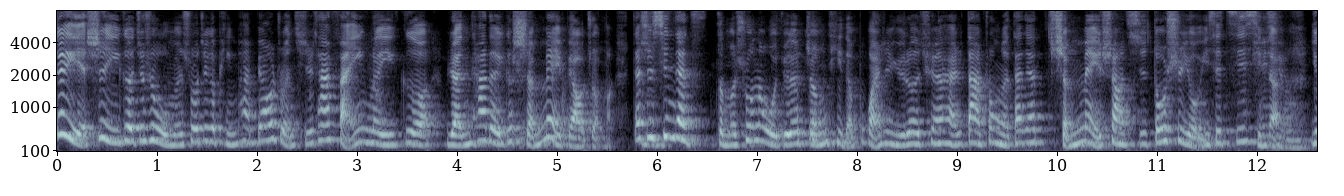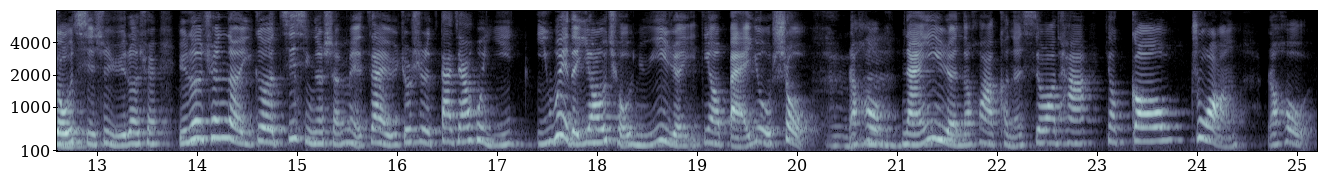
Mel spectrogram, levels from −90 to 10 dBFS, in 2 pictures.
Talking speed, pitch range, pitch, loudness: 310 characters per minute, 225-285 Hz, 250 Hz, -22 LUFS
